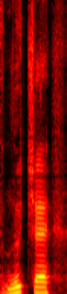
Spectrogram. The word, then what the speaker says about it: Luce: the Holy year 2025 luche Italian for light I'm pretty sure that's how you pronounce it luche says the mascot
